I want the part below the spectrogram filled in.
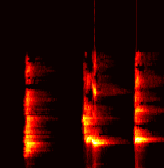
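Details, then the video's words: Three short, sharp calls from an Asian pied starling, a bird used for training, with gaps of one second or more between them. "SUARA BURUNG - Masteran Terbaik Jalak Suren"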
